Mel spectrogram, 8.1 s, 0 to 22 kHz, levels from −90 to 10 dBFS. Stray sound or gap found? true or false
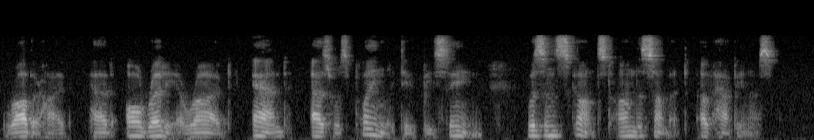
false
